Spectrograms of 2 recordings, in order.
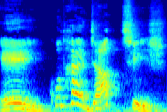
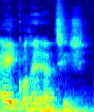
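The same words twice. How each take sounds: First: It is said in an exaggerated, stagey way. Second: It is said in a casual, everyday way. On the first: It sounds like a folk stage play. The speaker calls it wrong. "যাত্রার মতো শোনাচ্ছে না একটু?" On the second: This is how people normally call someone. The speaker calls it right. "Casually ডাকলে"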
